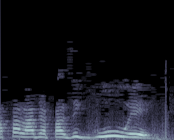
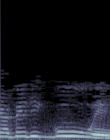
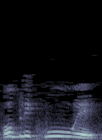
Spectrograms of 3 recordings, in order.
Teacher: Quer dizer, você tem uma separação que mostra a sílaba tônica forte e esse U, ele é pronunciável mais forte do que a vogal que aparece posterior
